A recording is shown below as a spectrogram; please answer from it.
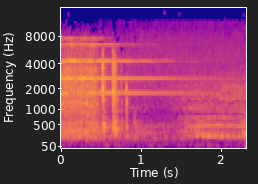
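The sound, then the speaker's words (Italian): Telephone ringing with a sustained, bright, buzzing tone rich in overtones, lasting throughout, with a few short clattering bursts early on. “Il protagonista Trintignant, che nel film si chiama Marcello Clerici, riceve una telefonata.”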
